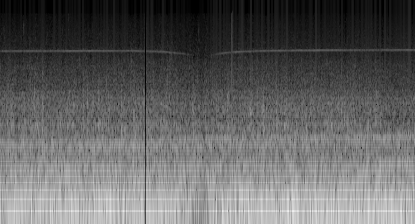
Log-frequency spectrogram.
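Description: A truck engine rumbles low and steady, dipping briefly once.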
